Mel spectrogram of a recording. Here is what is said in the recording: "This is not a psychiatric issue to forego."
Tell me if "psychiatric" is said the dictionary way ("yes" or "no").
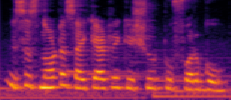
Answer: yes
